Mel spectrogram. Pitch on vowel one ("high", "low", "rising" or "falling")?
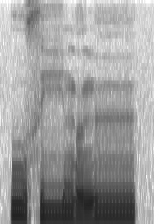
falling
